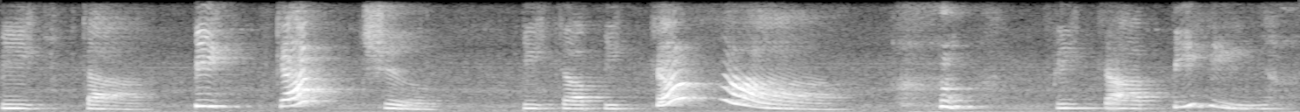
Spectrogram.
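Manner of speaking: high-pitched, soft, very slow delivery. Asked for a line, saying Pikachu in different ways in a Pikachu voice. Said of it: "I think my Pikachu is pretty good".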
